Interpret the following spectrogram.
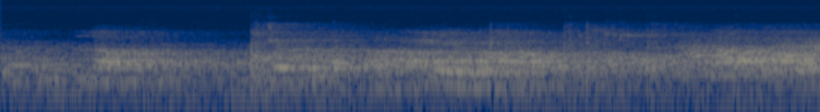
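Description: A badminton racket hitting a shuttlecock with one sharp crack about a second in, with spectators chattering throughout.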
